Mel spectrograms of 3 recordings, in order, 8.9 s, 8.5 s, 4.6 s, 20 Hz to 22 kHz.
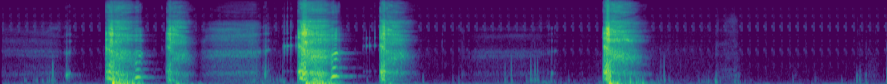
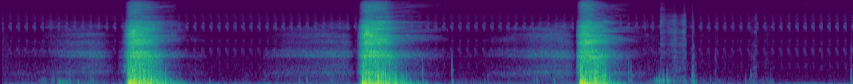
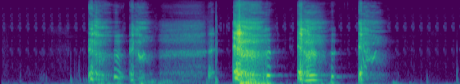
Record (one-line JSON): {"three_cough_length": "8.9 s", "three_cough_amplitude": 32768, "three_cough_signal_mean_std_ratio": 0.26, "exhalation_length": "8.5 s", "exhalation_amplitude": 25453, "exhalation_signal_mean_std_ratio": 0.27, "cough_length": "4.6 s", "cough_amplitude": 32768, "cough_signal_mean_std_ratio": 0.31, "survey_phase": "beta (2021-08-13 to 2022-03-07)", "age": "45-64", "gender": "Female", "wearing_mask": "No", "symptom_cough_any": true, "symptom_runny_or_blocked_nose": true, "symptom_shortness_of_breath": true, "symptom_sore_throat": true, "symptom_fatigue": true, "symptom_headache": true, "symptom_change_to_sense_of_smell_or_taste": true, "symptom_loss_of_taste": true, "smoker_status": "Never smoked", "respiratory_condition_asthma": false, "respiratory_condition_other": false, "recruitment_source": "Test and Trace", "submission_delay": "3 days", "covid_test_result": "Positive", "covid_test_method": "RT-qPCR", "covid_ct_value": 18.3, "covid_ct_gene": "ORF1ab gene", "covid_ct_mean": 19.0, "covid_viral_load": "570000 copies/ml", "covid_viral_load_category": "Low viral load (10K-1M copies/ml)"}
